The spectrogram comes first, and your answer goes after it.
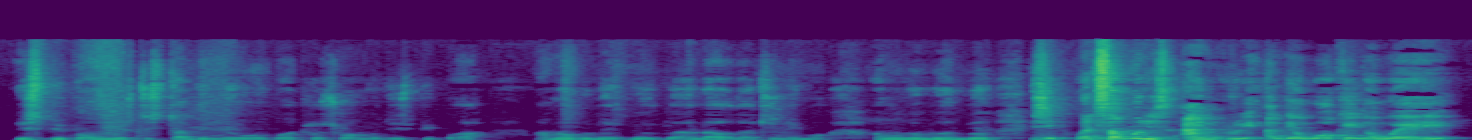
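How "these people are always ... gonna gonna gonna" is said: fast, much softer grumbling under the breath; resentful mumbling. Retold or imitated. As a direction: mutter the grudge to yourself, low and quick. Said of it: "That's negative meditation".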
